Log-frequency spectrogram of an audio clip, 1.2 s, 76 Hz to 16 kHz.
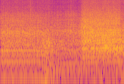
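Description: A race car in the video game GRID 2 drifts around a corner, its engine revving loudly and steadily with a brief surge of tire and engine noise toward the end, with no voices.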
